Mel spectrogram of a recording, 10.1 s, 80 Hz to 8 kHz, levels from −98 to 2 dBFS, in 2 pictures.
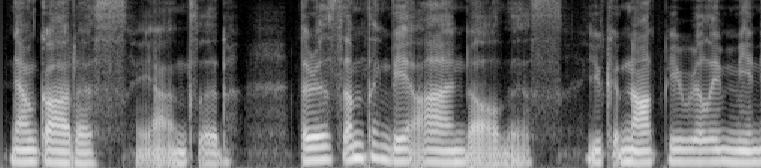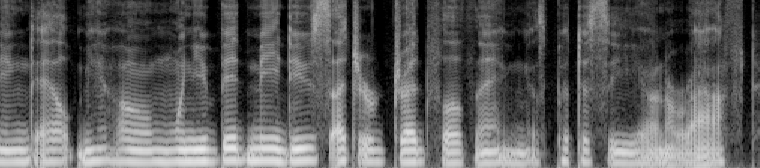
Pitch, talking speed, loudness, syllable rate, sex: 155 Hz, 205 wpm, -17 LUFS, 4.9 syllables/s, female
